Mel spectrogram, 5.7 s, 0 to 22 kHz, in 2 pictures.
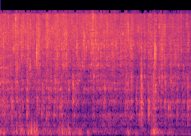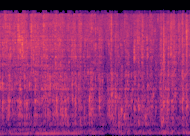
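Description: Coolant drains from a 1997 Neon in a continuous, faint liquid trickle and splash with no talk over it.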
